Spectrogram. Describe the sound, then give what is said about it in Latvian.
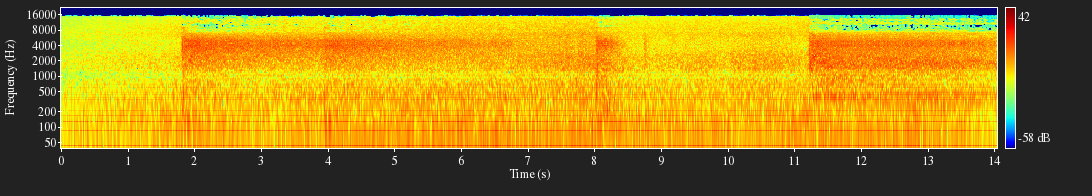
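A harsh, noisy recording from a lander's microphone on Venus: steady hiss and low rumble, with the drill's grinding mechanical roar switching on and off as it drills a soil sample, and a brief knock as the camera lens cap is dropped midway. “Un tajā skaitā bija arī mikrofons, kas reģistrēja to brīdi, kad tiek nomests fotokameras vāciņš, urbis strādā un kaut ko izurbj mirklis Venēras radītajām skaņām.”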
